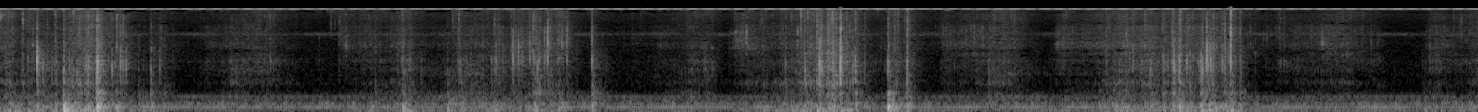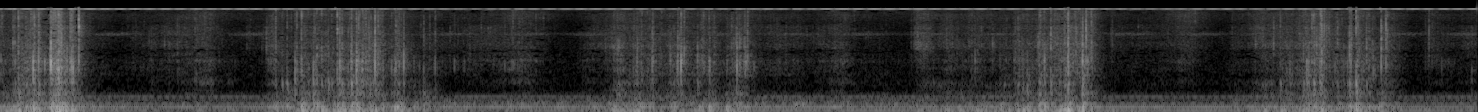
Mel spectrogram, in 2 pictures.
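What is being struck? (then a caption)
Soap shavings in a plastic tub. The base of a glass nail polish bottle, held in the fingers, crushes curled dry blue soap shavings filling a small clear plastic tub. Dry crinkling, crunching bursts come and go over a steady low hum. Each press rises into a brief crackle and fades quickly.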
